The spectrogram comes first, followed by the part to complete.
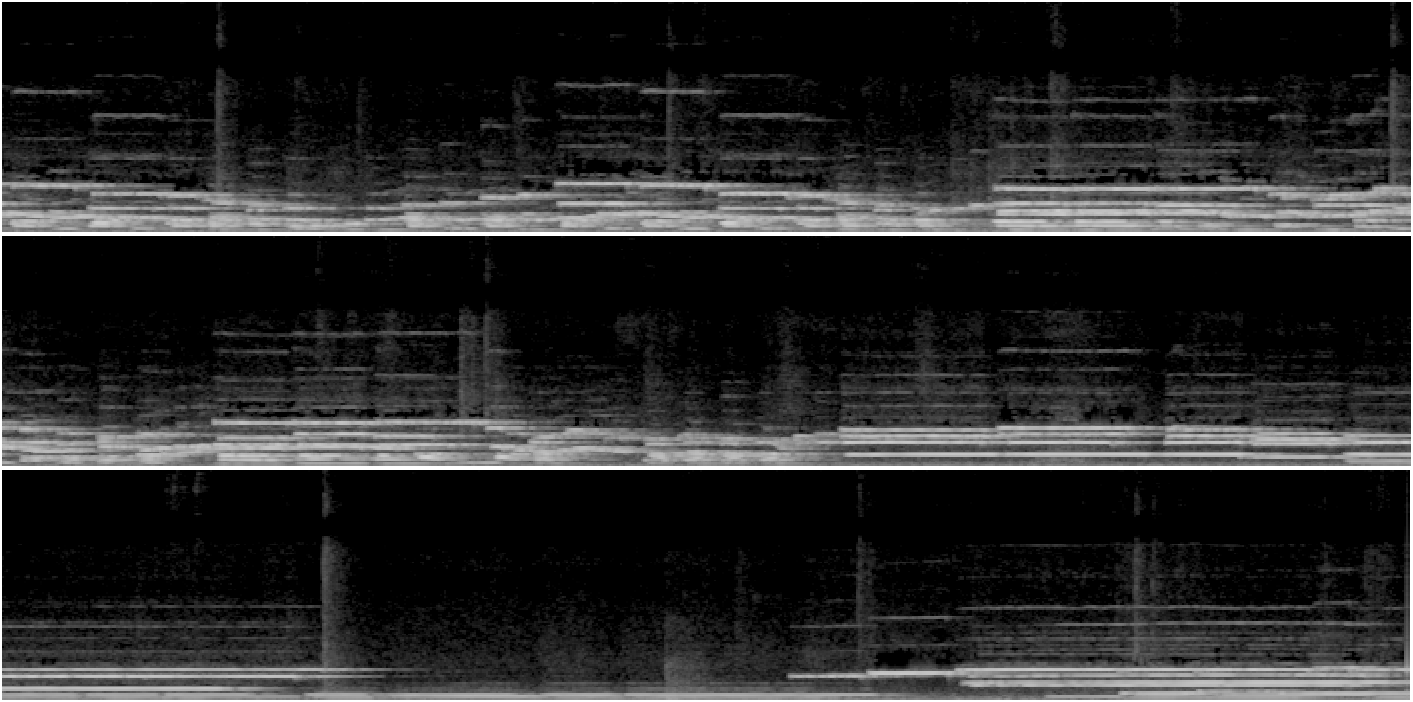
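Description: An ocarina septet, seven ocarinas from soprano down to contrabass, playing together in harmony. For about the first sixteen seconds the parts move quickly, then they settle into long held chords; for a few seconds near the end only the low ocarinas sound, before the full ensemble comes back in.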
